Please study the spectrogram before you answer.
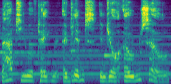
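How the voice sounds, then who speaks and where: A man playing a courtly, enigmatic restaurateur in a radio drama, speaking formally and cryptically in a husky voice. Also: a little high, music in the background, natural voice. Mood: ominous, courtly. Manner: formal, cryptic, measured phrasing. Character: courtly, ominous male restaurateur, enigmatic and philosophical. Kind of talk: fan-made radio drama acting.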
